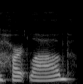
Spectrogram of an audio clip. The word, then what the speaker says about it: Hartlaub: and it's just my name so it's heart lob and I can't spell it I guess because it's a long name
